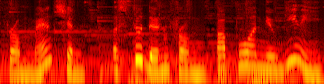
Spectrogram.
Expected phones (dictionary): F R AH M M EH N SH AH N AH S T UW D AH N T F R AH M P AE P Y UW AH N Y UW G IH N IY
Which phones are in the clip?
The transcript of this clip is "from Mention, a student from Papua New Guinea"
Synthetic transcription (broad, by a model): F R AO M M EH N SH AH N AH S T UW D AH N T F R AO M P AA P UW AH N Y UW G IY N IY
